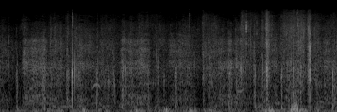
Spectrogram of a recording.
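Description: A runner's footfalls on a worn tarmac lane, a steady string of short impacts at running pace.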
